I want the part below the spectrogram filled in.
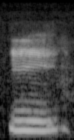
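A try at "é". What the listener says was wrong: Not E sound. When laxo ague will come along with letter E, the sound will be A. A. Ate.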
